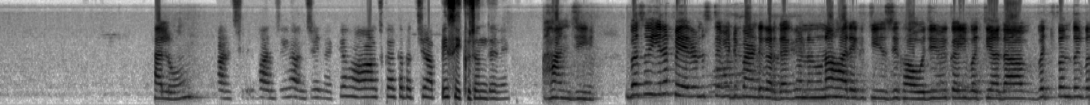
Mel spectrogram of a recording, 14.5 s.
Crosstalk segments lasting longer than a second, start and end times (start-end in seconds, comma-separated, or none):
none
